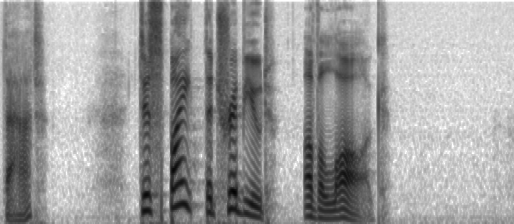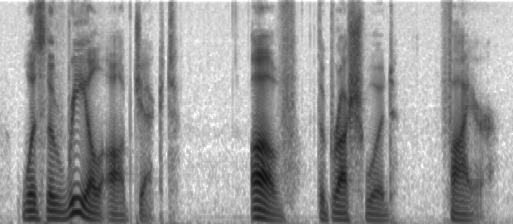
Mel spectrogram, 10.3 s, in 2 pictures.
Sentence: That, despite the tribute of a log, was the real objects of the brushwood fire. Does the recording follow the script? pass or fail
fail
